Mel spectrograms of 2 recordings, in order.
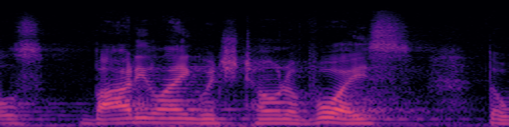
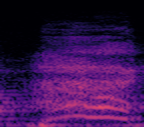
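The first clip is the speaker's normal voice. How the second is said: sharp, high delighted gasp; high gasp of glee; excited gasp; 14 semitones higher than usual. Shown as a demonstration. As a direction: gasp like you just saw something wonderful. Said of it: "I can get up there and go".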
